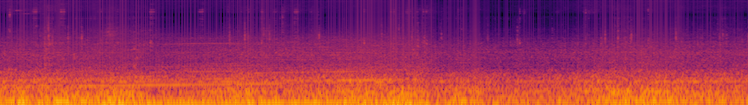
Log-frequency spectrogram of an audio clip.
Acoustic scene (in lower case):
car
